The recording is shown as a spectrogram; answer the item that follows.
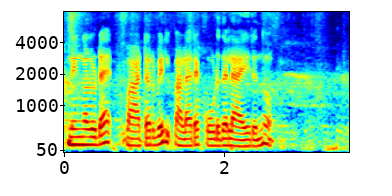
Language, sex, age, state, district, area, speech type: Malayalam, female, 30-45, Kerala, Pathanamthitta, rural, read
